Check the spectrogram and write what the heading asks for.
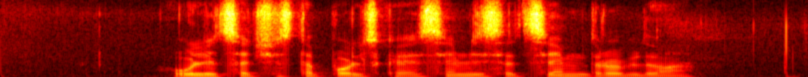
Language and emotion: Russian, neutral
